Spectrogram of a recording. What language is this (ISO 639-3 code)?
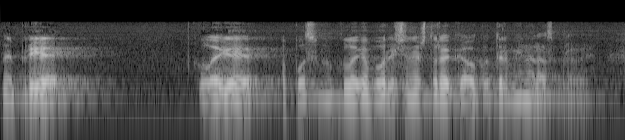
hrv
